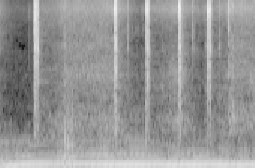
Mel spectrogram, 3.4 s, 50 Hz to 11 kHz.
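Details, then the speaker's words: 2002 Toyota Corolla LE, four-speed automatic, bad motor, 112,000 on the odometer, check engine light flashing: at full throttle the engine drones low, barely climbs, sounds strained and doesn't want to go; engine struggling to rev. "Oh check engine lights flashing see the air works I think you know is cuz it's strolling that's full throttle it's now no I doesn't really want to go"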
